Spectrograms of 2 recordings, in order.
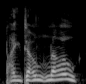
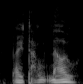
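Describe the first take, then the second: First: Higher-pitched, insistent repeat. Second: Low, soft aside; hushed aside. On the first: Host insisting about listeners in America, high repeat. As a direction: lift the pitch on the whole phrase. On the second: Host confiding about listeners in America, hushed aside. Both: Acted.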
